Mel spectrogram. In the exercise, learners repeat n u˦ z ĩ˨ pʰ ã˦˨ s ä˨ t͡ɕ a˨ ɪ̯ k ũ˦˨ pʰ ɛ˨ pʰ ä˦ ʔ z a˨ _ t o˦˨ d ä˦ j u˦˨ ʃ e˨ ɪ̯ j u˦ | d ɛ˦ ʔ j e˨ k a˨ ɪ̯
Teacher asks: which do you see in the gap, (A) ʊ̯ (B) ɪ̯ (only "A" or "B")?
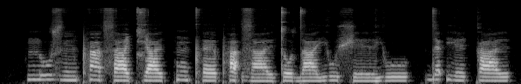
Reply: B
